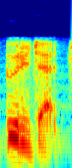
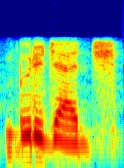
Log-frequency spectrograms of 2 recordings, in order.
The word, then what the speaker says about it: Buttigieg: So you guys, it's Buttigieg. Buttigieg, for the love of God, please, Buttigieg.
